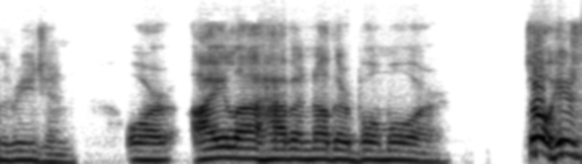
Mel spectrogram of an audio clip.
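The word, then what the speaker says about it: Islay: remember the region because a lot of folks will say to me simon is it isla is it ila just remember isla means island and you got the pronunciation the region or isla have another bowmore so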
